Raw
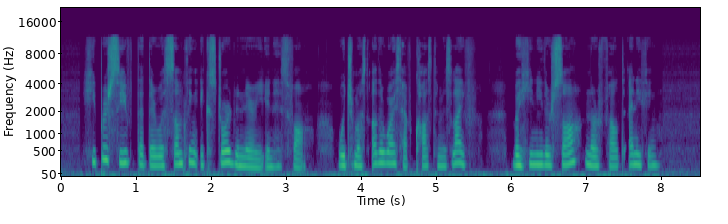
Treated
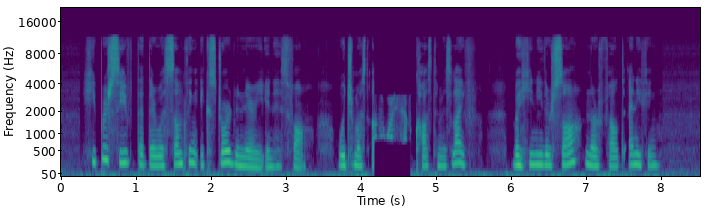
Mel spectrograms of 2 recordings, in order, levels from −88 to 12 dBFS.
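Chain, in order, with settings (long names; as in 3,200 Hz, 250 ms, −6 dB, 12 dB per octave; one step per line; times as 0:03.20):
0:04.16–0:04.66: linear-phase brick-wall band-pass 780–3,000 Hz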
